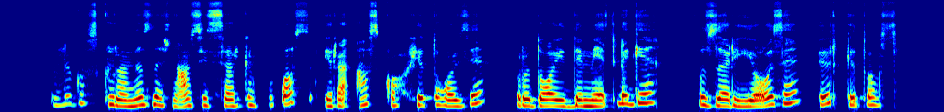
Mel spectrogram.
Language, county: Lithuanian, Klaipėda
